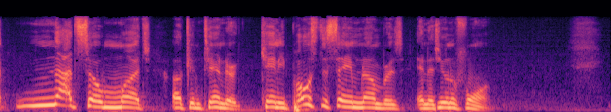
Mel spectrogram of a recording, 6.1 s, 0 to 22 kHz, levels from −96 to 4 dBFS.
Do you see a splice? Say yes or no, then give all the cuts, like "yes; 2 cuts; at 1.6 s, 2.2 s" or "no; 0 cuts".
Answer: yes; 1 cut; at 4.4 s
